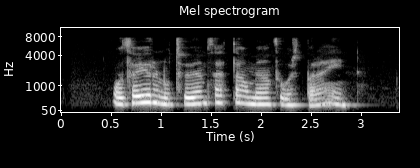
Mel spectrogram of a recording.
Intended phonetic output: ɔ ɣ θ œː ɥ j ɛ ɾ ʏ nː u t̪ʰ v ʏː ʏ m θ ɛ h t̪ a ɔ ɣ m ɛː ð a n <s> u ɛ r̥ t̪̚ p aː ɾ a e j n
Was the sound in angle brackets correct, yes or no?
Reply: no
